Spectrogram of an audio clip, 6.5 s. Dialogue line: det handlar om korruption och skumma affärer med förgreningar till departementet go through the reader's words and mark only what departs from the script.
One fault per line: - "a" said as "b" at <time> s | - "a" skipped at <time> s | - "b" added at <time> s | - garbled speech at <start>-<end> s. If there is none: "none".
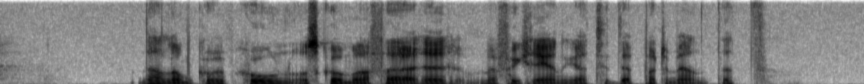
none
